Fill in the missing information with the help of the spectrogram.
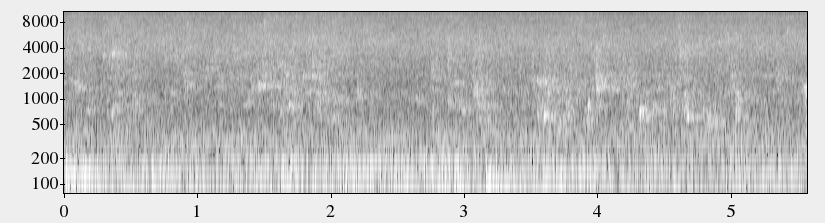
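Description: Kitchen faucet running steadily into the sink as something is rinsed under it.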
